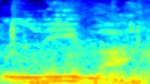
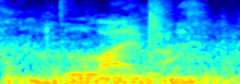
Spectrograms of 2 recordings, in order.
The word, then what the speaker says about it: Lima: Not pronounced Lima, Lima.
